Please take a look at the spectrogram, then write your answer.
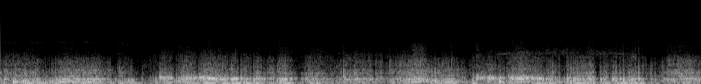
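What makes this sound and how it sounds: Fingertips scratch and rub a dark grey foam windscreen on a microphone, producing a steady, dense scratching and rumbling sound that is heavy in the low end with little high content. The rubbing swells and dips in loudness over about seven seconds without clear breaks.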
